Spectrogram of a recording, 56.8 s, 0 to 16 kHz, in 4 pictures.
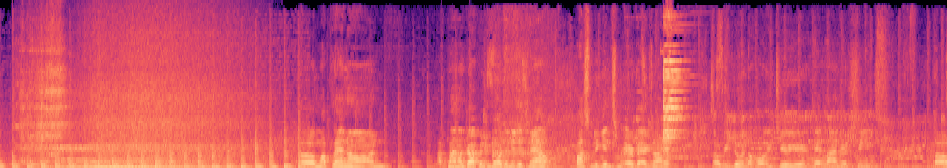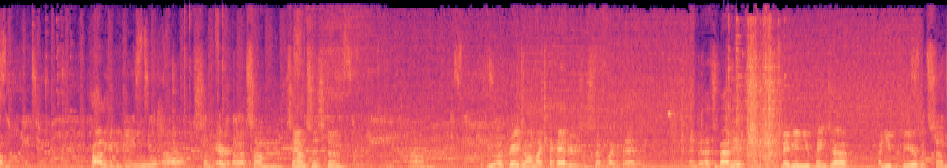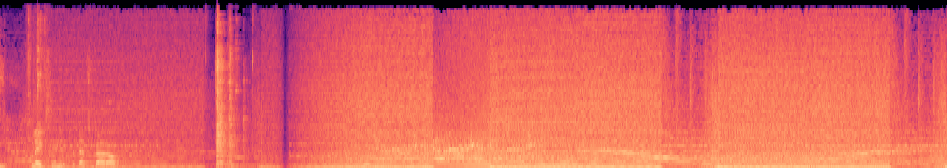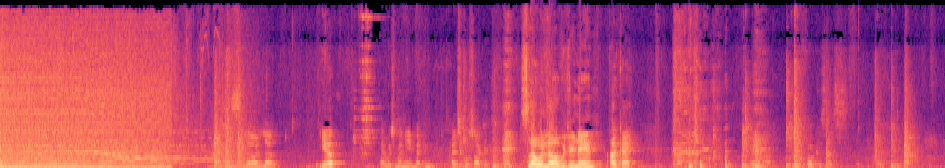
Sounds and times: Music: 0.0s - 46.7s
Speech: 4.5s - 5.8s, 6.6s - 10.0s, 14.0s - 14.4s, 15.6s - 19.4s, 21.5s - 23.8s, 24.6s - 30.2s, 47.4s - 52.2s, 53.8s - 55.3s.

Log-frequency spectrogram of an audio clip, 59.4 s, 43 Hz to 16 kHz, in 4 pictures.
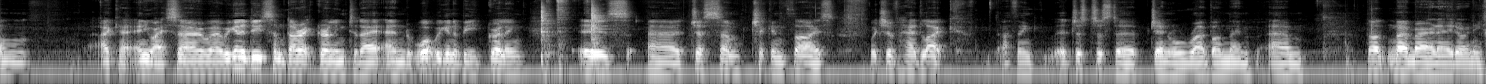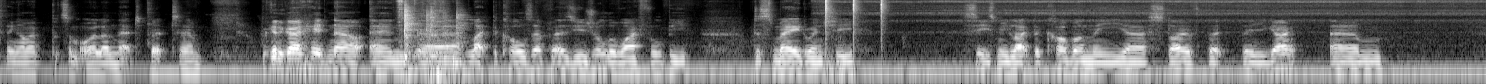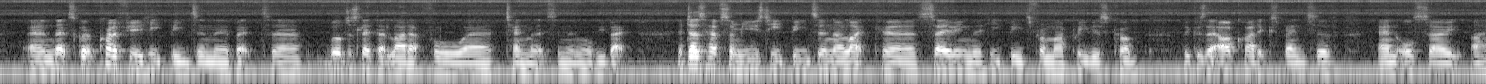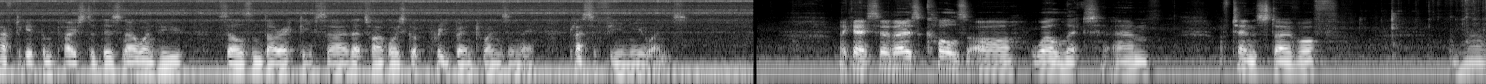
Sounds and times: Speech: 0.0s - 21.8s, 22.4s - 23.5s, 24.5s - 28.7s, 30.0s - 51.5s, 53.0s - 56.2s, 56.8s - 58.0s, 59.1s - 59.4s.

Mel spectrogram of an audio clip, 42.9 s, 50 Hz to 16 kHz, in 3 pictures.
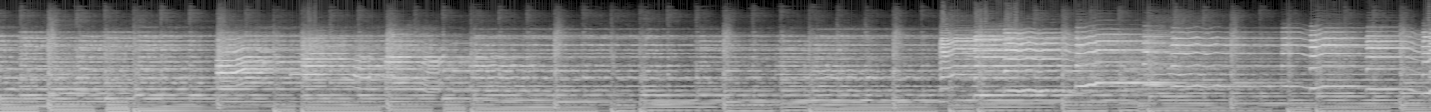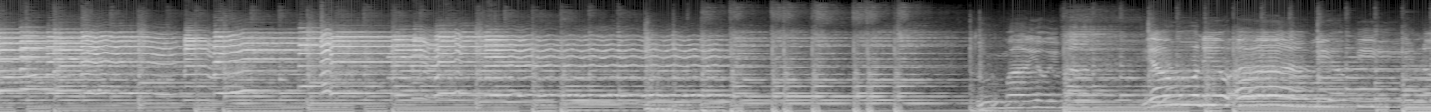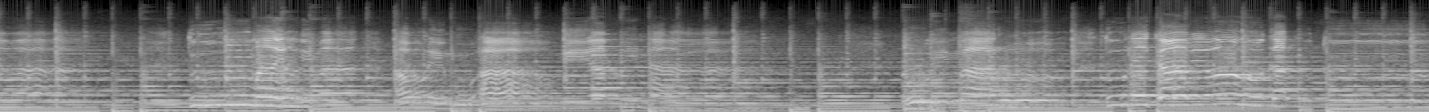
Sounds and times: Middle Eastern music: 0.0s - 42.9s.

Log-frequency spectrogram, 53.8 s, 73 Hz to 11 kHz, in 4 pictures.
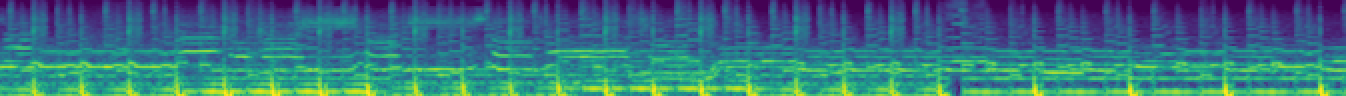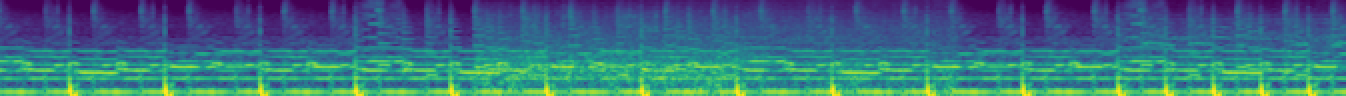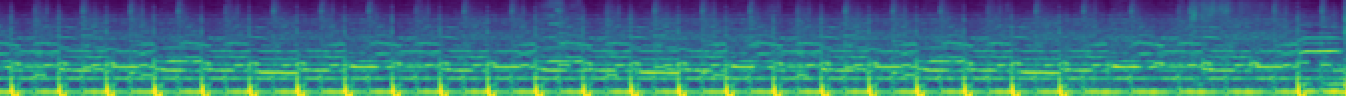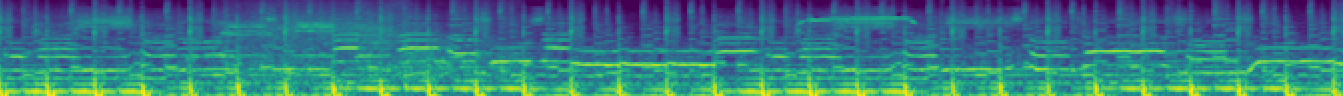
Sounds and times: Electronica: 0.0s - 53.8s.

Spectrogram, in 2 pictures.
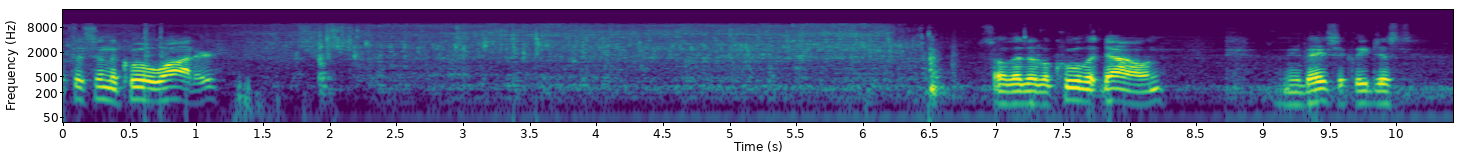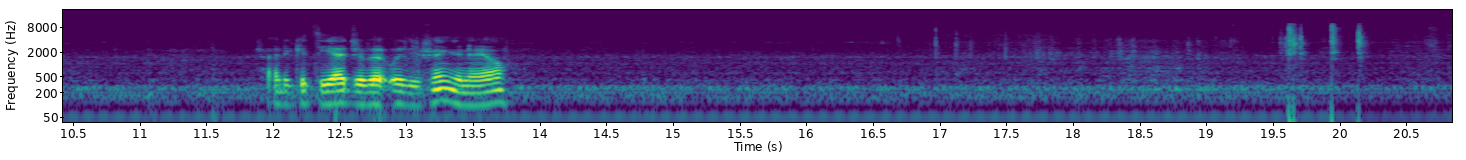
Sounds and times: Speech: 0.0s - 1.2s, 6.9s - 8.3s, 9.1s - 10.2s, 11.9s - 13.8s
Water tap, faucet: 0.0s - 6.5s.

